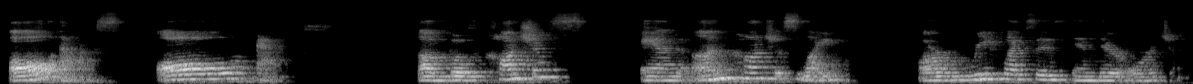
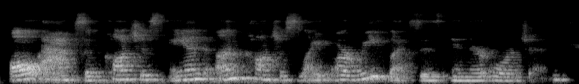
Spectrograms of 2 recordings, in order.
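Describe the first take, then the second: First: It is read more slowly. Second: It is read at a normal pace.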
